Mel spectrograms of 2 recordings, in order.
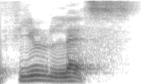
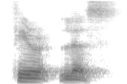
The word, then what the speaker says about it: fearless: también pasa lo mismo no se dice fearless con la e muy clara sino con una sha fearless l andless l carel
